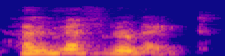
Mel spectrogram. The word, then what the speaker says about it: hermaphrodite: let's see the pronunciation here is her m is me phr is flow and d i t is diet okay her may throw diet hermaphrodite her main photo diet hermephrodite so what is the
